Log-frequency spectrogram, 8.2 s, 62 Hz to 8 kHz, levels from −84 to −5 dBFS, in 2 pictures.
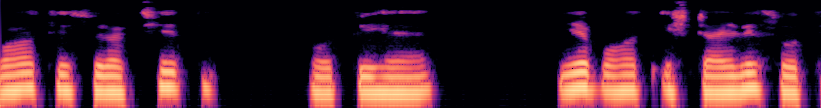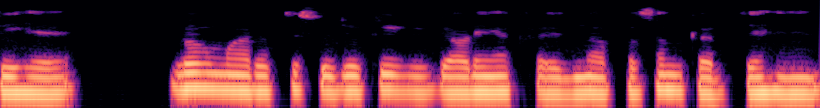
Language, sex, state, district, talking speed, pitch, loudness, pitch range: Hindi, male, Bihar, Jamui, 140 wpm, 130 Hz, -21 LUFS, 125-140 Hz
